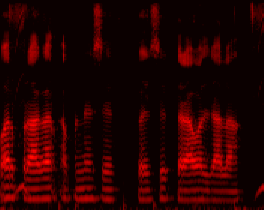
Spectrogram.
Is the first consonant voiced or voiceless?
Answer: voiceless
